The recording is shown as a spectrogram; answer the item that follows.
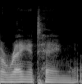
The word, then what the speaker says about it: orangutan: And you're also telling me that I've been saying orangutan wrong. – well, that's the native pronunciation? – Yeah, because it's orang, which means person. – Ah. – And then it's kind of truncated. Hutan means forest.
